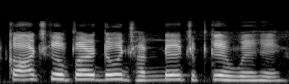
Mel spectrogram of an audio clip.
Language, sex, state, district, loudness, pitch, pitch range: Hindi, female, Madhya Pradesh, Bhopal, -15 LUFS, 215 Hz, 195-225 Hz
